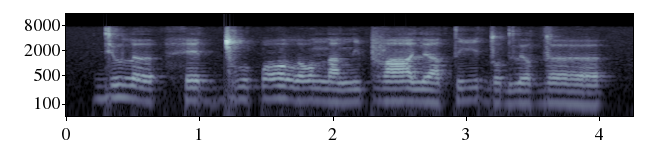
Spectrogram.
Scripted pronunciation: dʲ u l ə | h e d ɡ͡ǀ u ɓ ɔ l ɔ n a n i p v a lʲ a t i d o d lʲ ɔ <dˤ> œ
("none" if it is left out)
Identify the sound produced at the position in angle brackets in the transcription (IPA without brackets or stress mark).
d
